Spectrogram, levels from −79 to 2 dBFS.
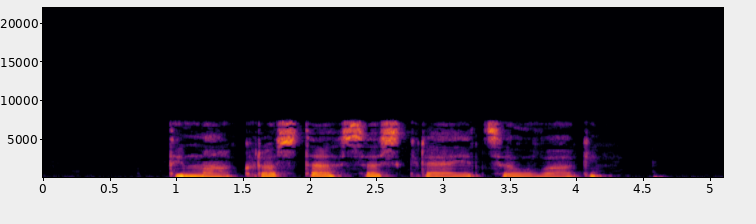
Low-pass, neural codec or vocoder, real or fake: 7.2 kHz; none; real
